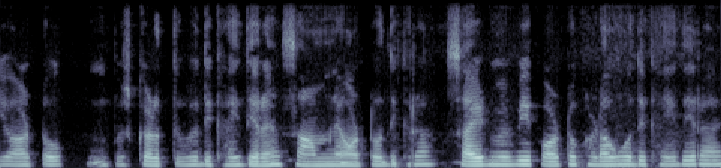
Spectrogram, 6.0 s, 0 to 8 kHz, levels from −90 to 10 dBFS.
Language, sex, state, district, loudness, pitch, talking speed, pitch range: Hindi, female, Chhattisgarh, Korba, -19 LUFS, 185 Hz, 260 wpm, 180-195 Hz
